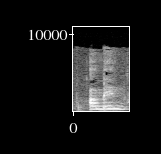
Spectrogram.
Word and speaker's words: Amen: E la parola è Amen, Amen con l'accento sulla E.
